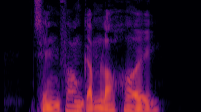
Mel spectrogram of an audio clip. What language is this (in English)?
Cantonese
